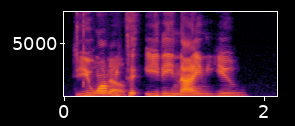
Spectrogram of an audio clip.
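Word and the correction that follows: ED-209: You're saying it wrong every ED209.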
